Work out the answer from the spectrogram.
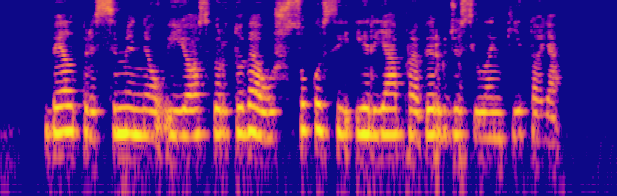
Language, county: Lithuanian, Alytus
